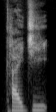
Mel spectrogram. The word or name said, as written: kai1ji1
